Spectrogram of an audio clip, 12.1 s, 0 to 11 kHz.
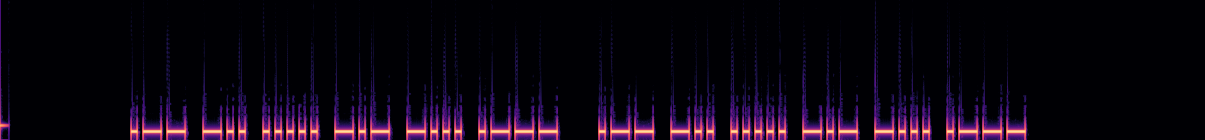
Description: Morse code, heard as a keyed tone, about 20 wpm, 700 Hz. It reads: WD5KBJ WD5KBJ
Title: USA Call Signs Repeated 2x 20wpm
